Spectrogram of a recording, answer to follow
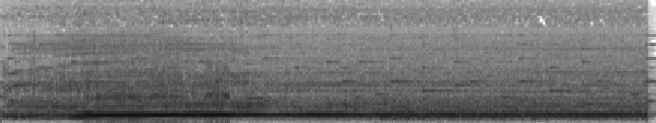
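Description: Tiller-steered outboard motor on a small aluminium boat speeding up, its pitch rising about a second in and then holding at a steady high note under way.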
